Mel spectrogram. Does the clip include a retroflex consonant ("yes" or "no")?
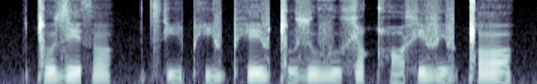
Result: no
